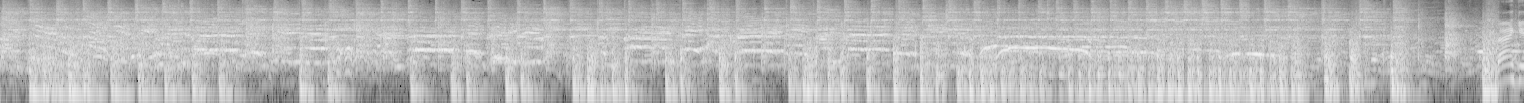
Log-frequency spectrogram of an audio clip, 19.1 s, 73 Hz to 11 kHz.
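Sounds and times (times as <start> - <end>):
crowd clapping and cheering: 0.0 - 16.6
cymbals and drum beat: 0.0 - 19.0.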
